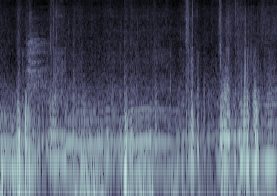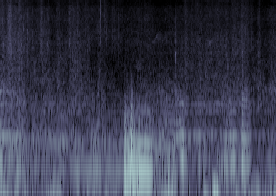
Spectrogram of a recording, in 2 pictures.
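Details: Wild honey harvest at a giant mountain beehive surrounded by thousands of bees; a loud, rich buzzing hum that swells and dips, broken by rapid tapping and crackling noises.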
